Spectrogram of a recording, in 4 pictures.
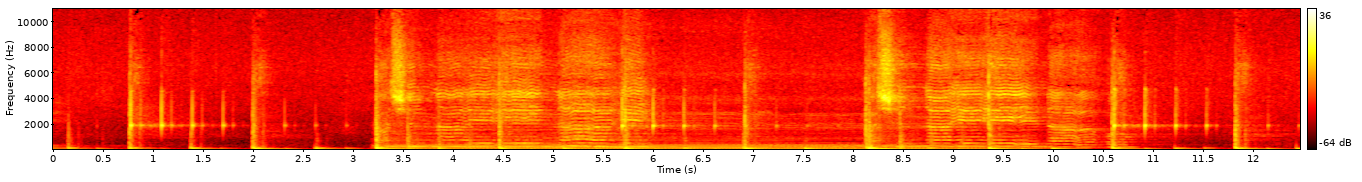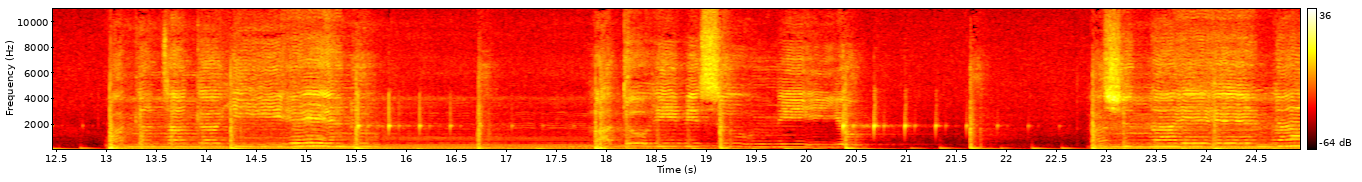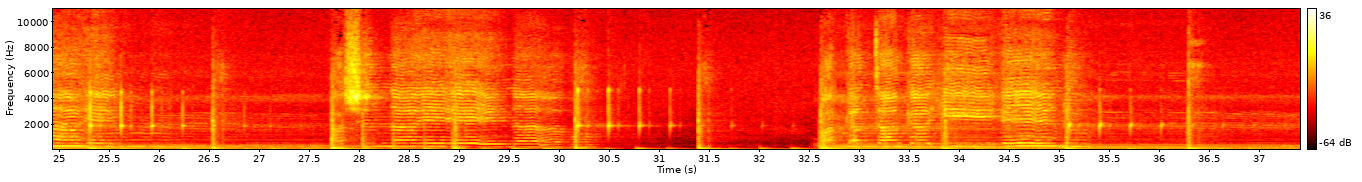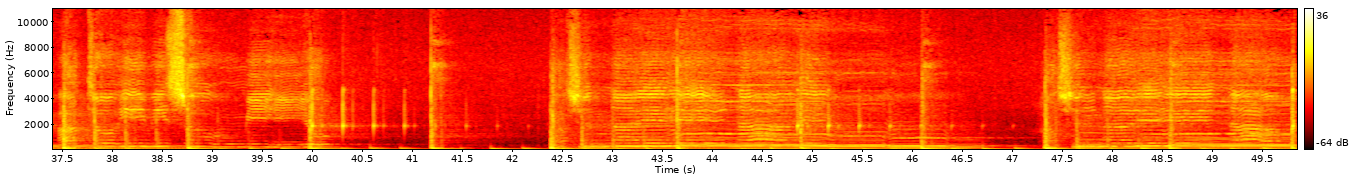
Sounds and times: Music: 0.0 - 49.8
Singing: 3.2 - 11.1, 13.0 - 20.9, 22.8 - 30.7, 32.6 - 40.6, 42.4 - 49.8.

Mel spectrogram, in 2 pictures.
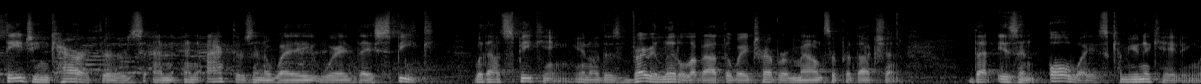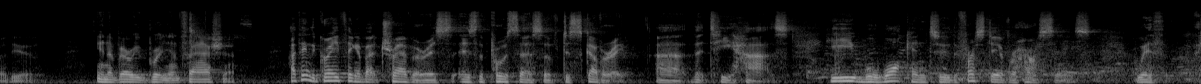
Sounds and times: Speech: 0.0 - 9.1, 9.7 - 12.4, 13.0 - 24.0.

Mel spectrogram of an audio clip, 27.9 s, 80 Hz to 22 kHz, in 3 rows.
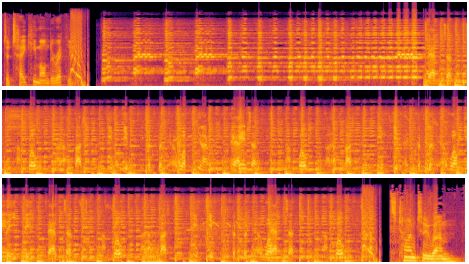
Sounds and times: Speech: 0.0 - 1.4, 8.4 - 14.4, 15.0 - 20.0, 20.6 - 21.9, 23.2 - 25.5, 26.4 - 27.8
Music: 2.0 - 26.1.

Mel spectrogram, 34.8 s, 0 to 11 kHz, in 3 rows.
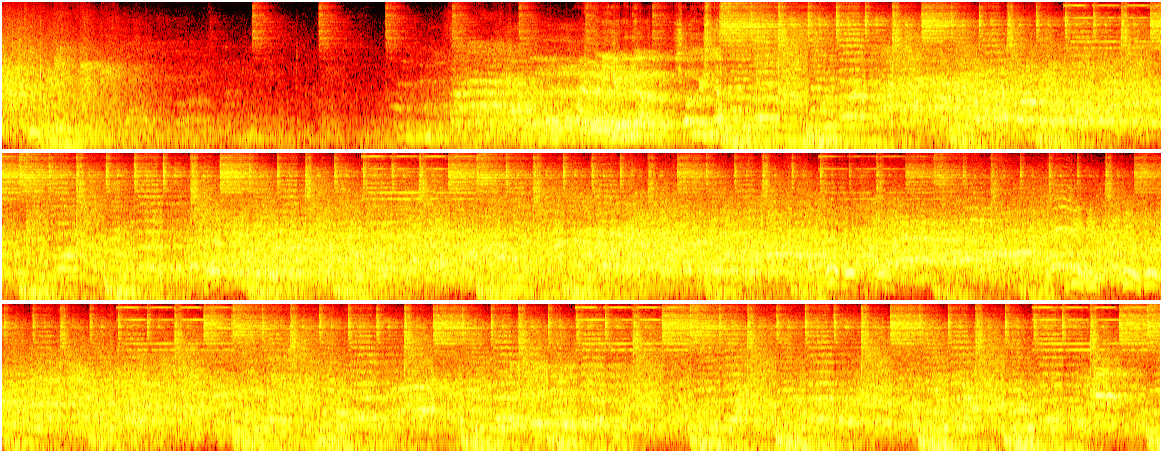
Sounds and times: Music: 2.4 - 34.7.

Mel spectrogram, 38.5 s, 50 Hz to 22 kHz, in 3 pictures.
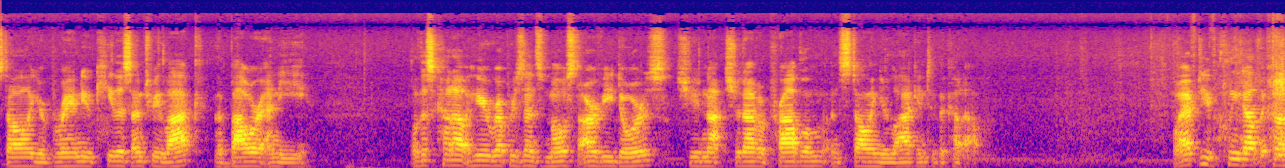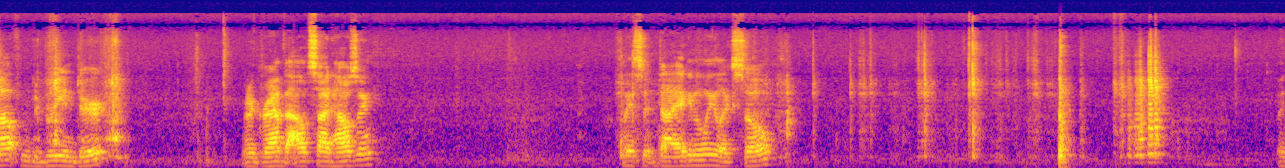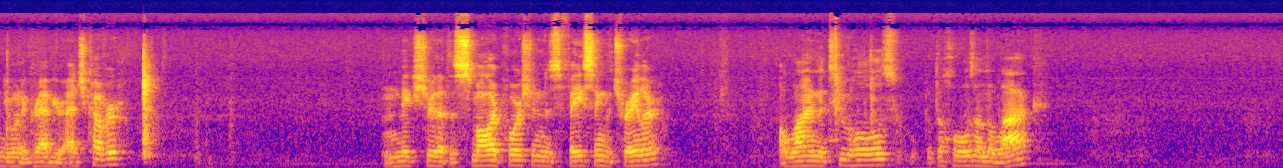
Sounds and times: Speech: 0.0 - 3.2, 4.1 - 9.9, 11.7 - 14.2, 15.2 - 16.7, 19.0 - 20.6, 25.6 - 27.0, 29.5 - 32.4, 33.5 - 36.2.

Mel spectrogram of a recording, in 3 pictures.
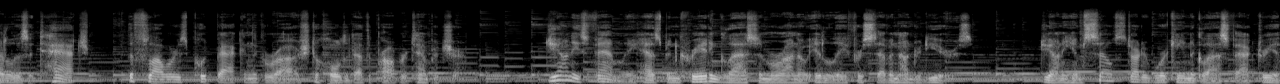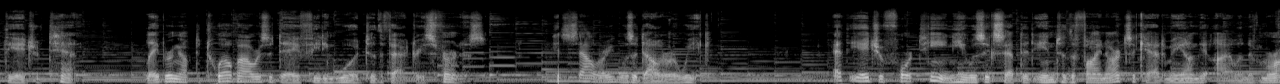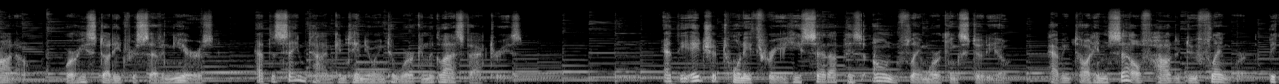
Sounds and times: Speech: 0.0 - 4.8, 5.5 - 9.7, 10.4 - 13.6, 14.3 - 17.7, 18.3 - 19.9, 21.2 - 30.9, 32.2 - 38.3
Music: 0.0 - 38.3.

